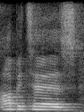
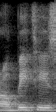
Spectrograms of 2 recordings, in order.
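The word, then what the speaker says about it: Arbites: Uh for example, the Imperial Navy, the Adeptus Arbiters or Albertes. I've seen it pronounced both ways to be honest.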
